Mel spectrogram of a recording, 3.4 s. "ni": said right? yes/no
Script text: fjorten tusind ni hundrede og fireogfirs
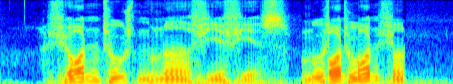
no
